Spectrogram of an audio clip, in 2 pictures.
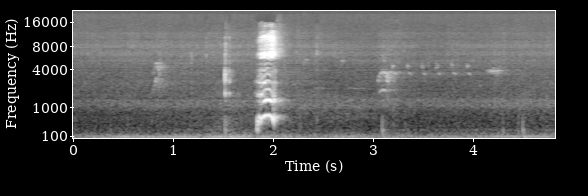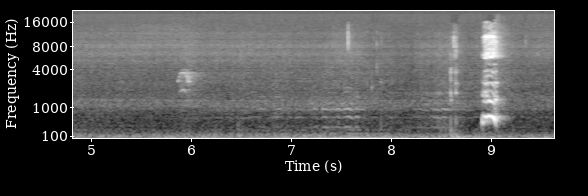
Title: Concentrating while I give myself hiccups lol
